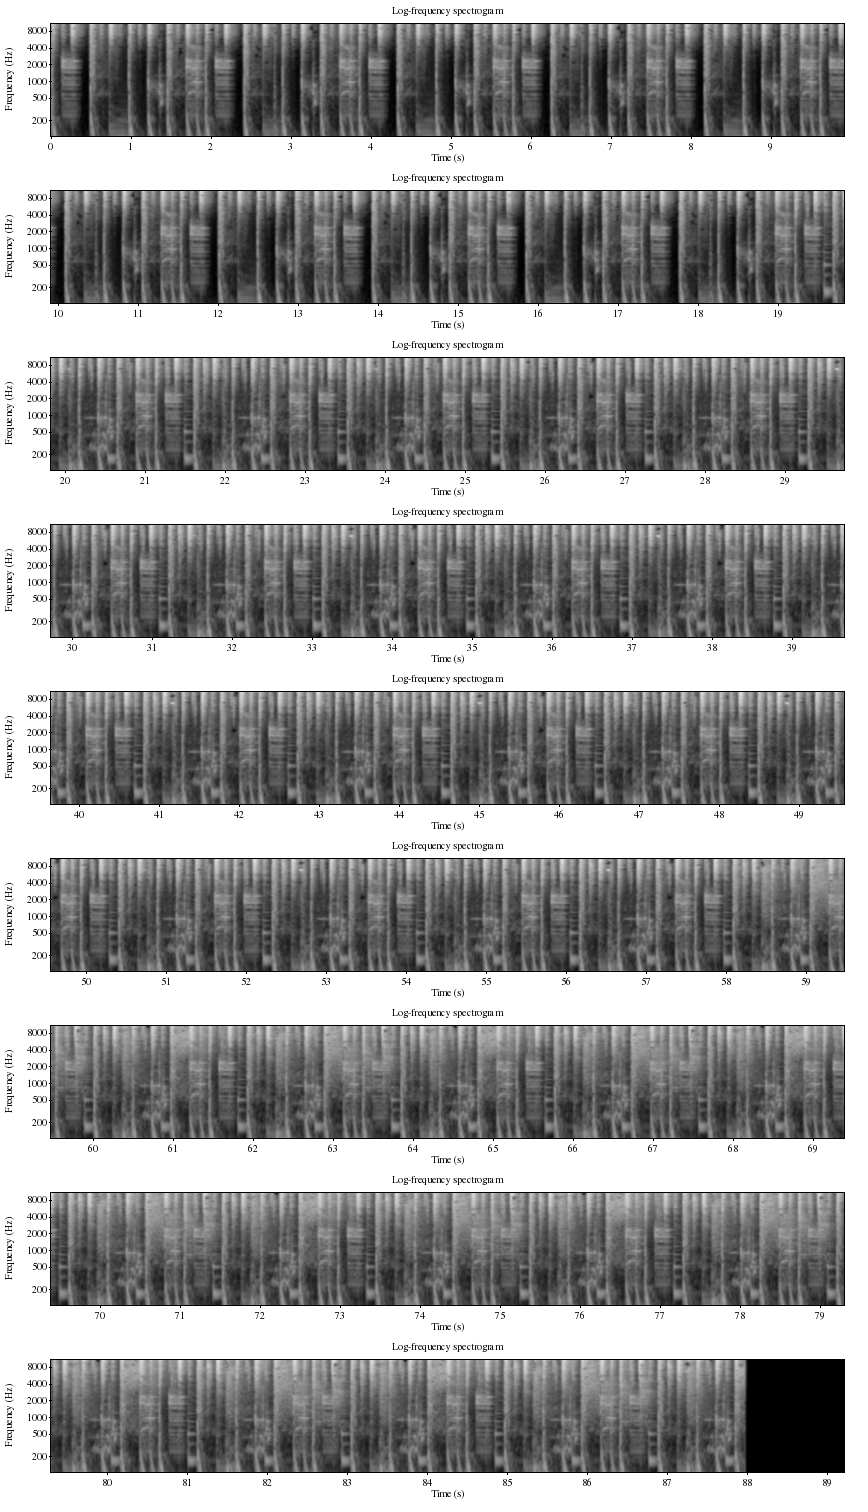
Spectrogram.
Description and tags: Electonic Music
Electonic, Music, hip, Free, hop, beats, fun, Sound, funky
